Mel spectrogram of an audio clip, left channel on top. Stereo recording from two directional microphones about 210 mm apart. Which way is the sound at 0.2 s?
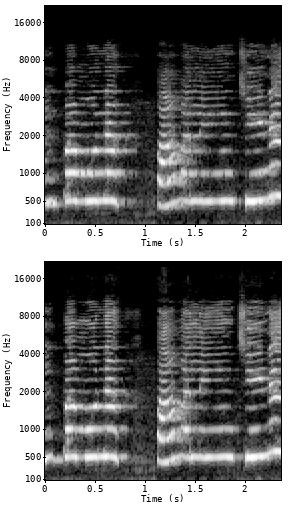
50° right (ahead or behind).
